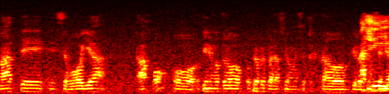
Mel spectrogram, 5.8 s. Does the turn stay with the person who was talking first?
No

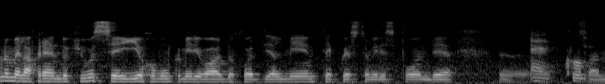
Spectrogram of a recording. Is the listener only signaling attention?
Yes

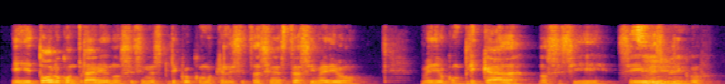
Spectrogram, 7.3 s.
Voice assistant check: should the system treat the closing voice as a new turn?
Yes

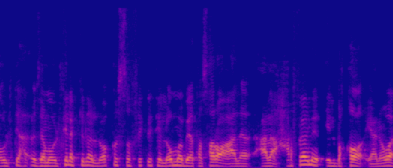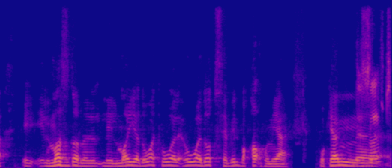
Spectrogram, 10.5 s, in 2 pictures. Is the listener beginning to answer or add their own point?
No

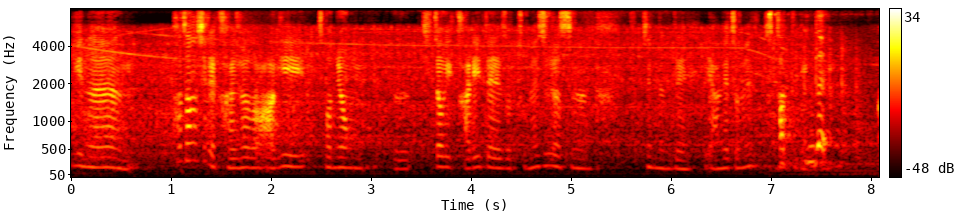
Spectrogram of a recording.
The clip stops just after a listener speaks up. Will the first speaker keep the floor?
No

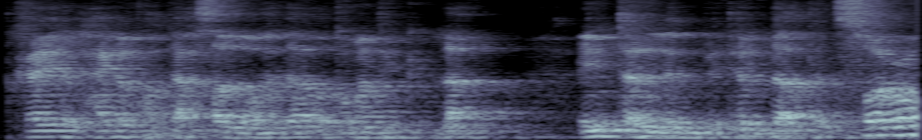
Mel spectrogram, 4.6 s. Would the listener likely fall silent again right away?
Yes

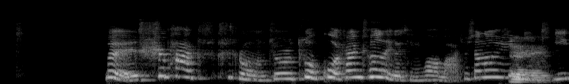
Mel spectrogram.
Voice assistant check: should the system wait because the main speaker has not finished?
Yes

